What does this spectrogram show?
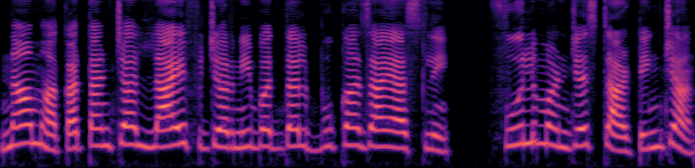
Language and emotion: Goan Konkani, neutral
